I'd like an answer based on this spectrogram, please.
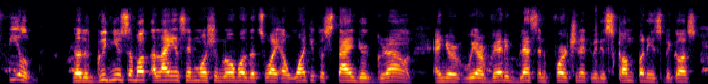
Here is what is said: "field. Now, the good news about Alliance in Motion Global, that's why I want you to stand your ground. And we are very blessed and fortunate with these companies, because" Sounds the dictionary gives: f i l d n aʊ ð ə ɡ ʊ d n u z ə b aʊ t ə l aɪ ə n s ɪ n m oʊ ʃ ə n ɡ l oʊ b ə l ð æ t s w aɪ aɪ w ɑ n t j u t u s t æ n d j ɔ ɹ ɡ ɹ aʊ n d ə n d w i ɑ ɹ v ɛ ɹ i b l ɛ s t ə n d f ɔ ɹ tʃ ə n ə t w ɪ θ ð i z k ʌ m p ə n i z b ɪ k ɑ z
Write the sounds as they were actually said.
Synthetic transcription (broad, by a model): f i l d n aʊ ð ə ɡ ʊ d n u s ə b aʊ t ə l aɪ ə n s ɪ n m oʊ ʃ ə n ɡ l oʊ b ə l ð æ t s w aɪ aɪ w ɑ n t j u t u s t æ n d j ɔ ɹ ɡ ɹ aʊ n d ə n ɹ w i ɑ ɹ v ɛ ɹ i b l ɛ s t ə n f ɔ ɹ tʃ ə n ə t w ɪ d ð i s k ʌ m p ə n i s b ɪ k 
